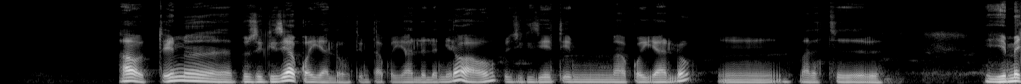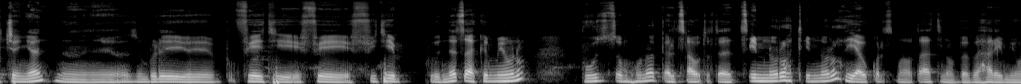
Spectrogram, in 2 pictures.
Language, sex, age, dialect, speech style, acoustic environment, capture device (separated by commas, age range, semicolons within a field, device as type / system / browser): Amharic, male, 35-44, Ethiopia - Addis Ababa, excited, nature, mobile / Linux / Chrome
